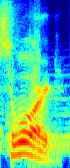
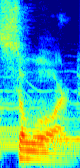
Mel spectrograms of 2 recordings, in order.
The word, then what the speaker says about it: sword: comes across a word s-w-o-r-d sword sword i say anna listen to it it's not sword it's sword you have to listen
